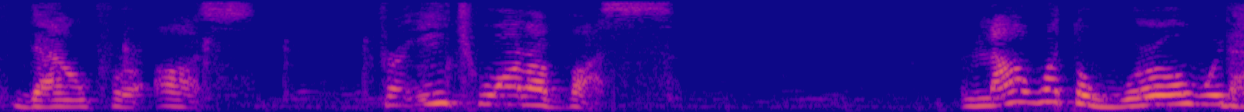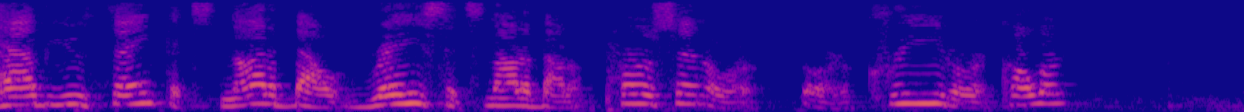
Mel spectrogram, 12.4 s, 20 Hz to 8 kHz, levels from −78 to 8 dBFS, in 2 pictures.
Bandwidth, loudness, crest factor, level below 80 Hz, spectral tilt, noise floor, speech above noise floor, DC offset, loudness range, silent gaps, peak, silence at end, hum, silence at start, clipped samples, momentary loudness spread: 7.6 kHz; -34 LUFS; 20 dB; -78 dBFS; -5.5 dB/octave; -70 dBFS; 36 dB; under 0.1%; 7 LU; none; -16 dBFS; 0.9 s; none; 0.05 s; under 0.1%; 17 LU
